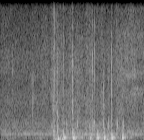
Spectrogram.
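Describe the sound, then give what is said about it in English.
Agitated honeybees in a queenright hive under inspection buzz in a low droning hum, with a series of short, louder pulses from about half a second onward after a quieter start. “They sound like a queen right hive to you?”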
